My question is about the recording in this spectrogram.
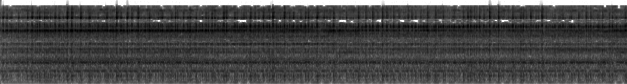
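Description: LRP nitro engine of an RC buggy idling steadily through its tuned pipe, on its first run-in tank with a new carburettor on factory settings.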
